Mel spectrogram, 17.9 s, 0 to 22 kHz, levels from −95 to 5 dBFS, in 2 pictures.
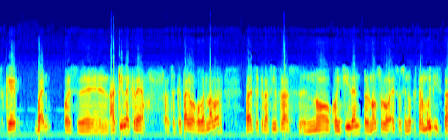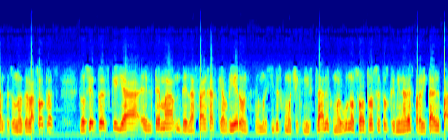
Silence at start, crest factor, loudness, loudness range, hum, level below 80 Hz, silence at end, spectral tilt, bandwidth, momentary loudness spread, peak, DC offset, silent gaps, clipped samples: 0 s; 18 dB; -17 LUFS; 2 LU; none; -62 dBFS; 0 s; -7.5 dB/octave; 6.6 kHz; 10 LU; 0 dBFS; under 0.1%; none; under 0.1%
